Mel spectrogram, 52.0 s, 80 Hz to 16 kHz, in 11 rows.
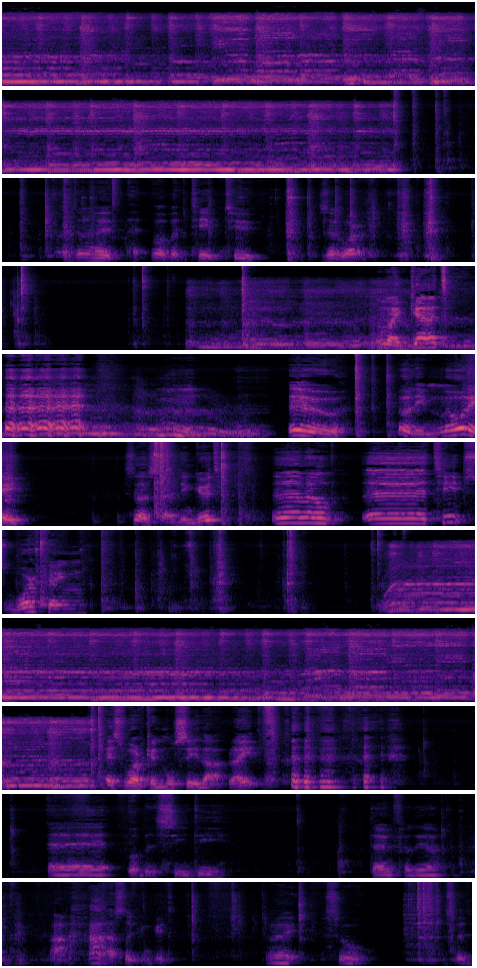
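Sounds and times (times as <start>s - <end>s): music from a cassette: 0.0s - 9.1s, 16.0s - 20.4s, 32.1s - 39.1s.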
